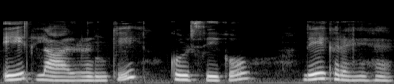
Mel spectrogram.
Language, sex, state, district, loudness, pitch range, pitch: Hindi, male, Chhattisgarh, Raipur, -15 LUFS, 185-230 Hz, 205 Hz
